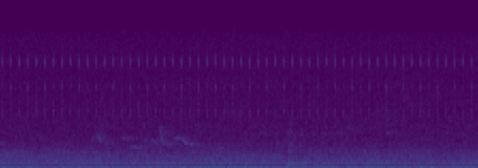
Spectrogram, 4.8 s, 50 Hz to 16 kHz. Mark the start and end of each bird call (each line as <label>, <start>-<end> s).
Baltimore Oriole (Icterus galbula), 0.8-2.0 s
